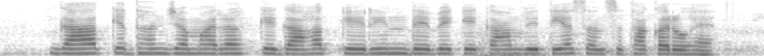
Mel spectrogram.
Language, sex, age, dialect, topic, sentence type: Magahi, female, 25-30, Southern, banking, statement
